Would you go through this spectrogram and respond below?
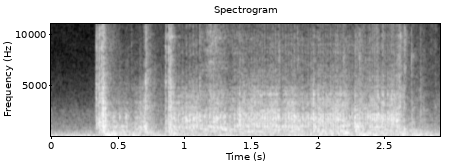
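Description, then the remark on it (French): A tractor's heavy engine turns over and settles into a steady, rumbling run, its low throb filling the whole stretch with a few sharp clanks early on and no voices. “Denis qui est monté sur son tracteur.”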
